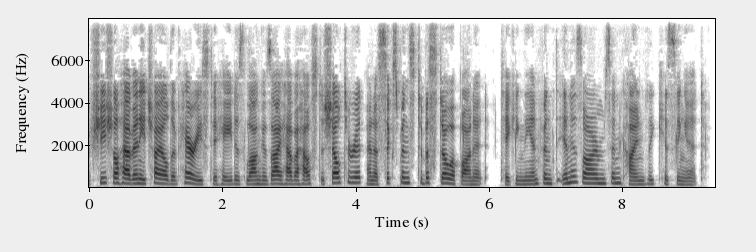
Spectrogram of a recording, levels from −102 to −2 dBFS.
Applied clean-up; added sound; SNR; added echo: none; none; none; none.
